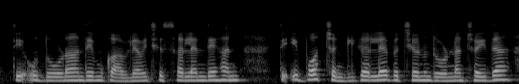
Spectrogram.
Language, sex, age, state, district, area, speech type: Punjabi, female, 30-45, Punjab, Rupnagar, urban, spontaneous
